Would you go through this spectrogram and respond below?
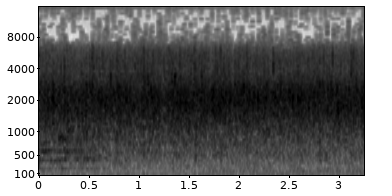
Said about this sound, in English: the crowd here at Izmolovo Stadium giving a warm welcome to the first attempt of Ruslan Balayev of the Soviet Union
